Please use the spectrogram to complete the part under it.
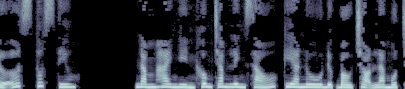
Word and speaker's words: Keanu: Keanu Jack Reeves, phát âm là Keanu, sinh ngày 2 tháng 9 năm 1964, là một diễn viên Canada.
